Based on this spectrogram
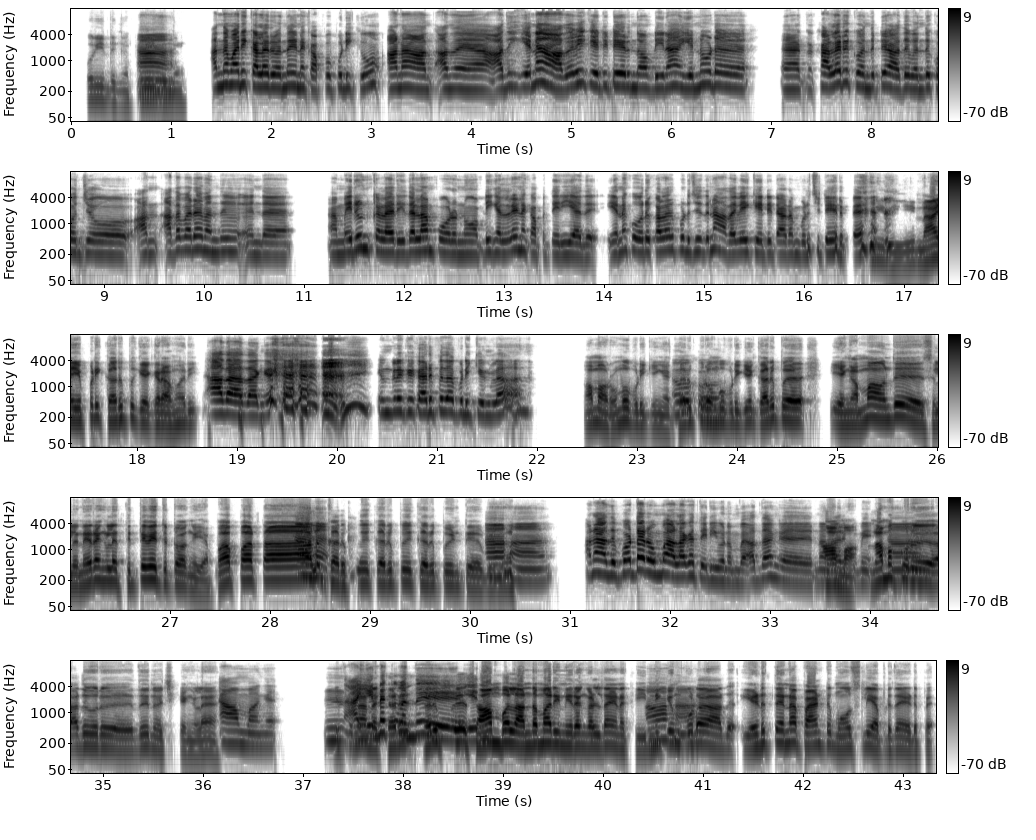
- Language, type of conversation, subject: Tamil, podcast, மக்களுக்கு பிடித்ததென்றால், நீ அதையே அணிவாயா?
- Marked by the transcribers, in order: in English: "கலர்"; in English: "மெரூன்"; chuckle; laugh; chuckle; grunt; snort; in English: "பாண்ட் மோஸ்ட்லி"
